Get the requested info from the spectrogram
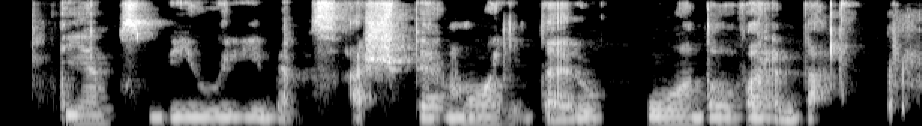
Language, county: Lithuanian, Šiauliai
